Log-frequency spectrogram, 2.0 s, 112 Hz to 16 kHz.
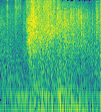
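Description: A single grenade blast in Resident Evil 3 Remake, a loud, close, low rumbling boom that swells suddenly and rolls on without talk.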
